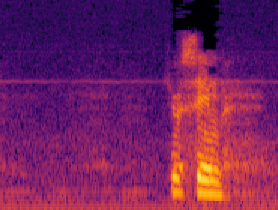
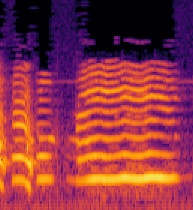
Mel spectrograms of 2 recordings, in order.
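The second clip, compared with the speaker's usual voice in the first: despairing cry for help; 9 semitones higher, much slower than usual. Acted. Dorian alone, breaking down.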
